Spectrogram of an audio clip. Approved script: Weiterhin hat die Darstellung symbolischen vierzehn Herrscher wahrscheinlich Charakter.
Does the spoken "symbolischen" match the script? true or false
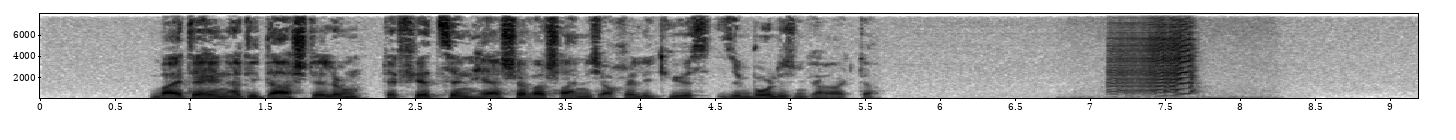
false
